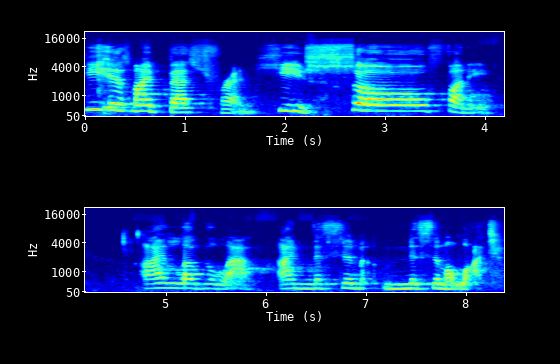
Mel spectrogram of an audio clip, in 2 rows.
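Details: Aphasia in an adult woman about 10 years after a gunshot wound to the head in the Tucson shooting, which also left paralysis; conversational speech.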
